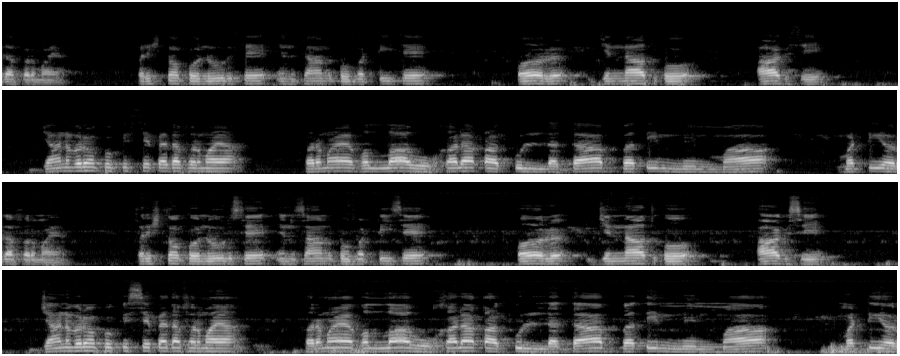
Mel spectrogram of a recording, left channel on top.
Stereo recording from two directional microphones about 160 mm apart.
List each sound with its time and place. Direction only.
0.0 s speech: 50° right (ahead or behind)
9.3 s speech: 50° right (ahead or behind)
